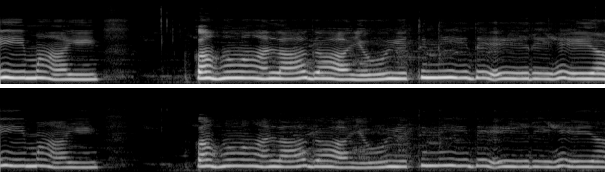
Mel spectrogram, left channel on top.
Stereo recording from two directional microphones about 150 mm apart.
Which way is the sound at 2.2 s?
25° left (ahead or behind).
